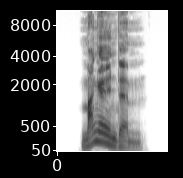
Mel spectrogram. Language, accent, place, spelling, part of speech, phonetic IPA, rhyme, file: German, Germany, Berlin, mangelndem, adjective, [ˈmaŋl̩ndəm], -aŋl̩ndəm, De-mangelndem.ogg
- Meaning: strong dative masculine/neuter singular of mangelnd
